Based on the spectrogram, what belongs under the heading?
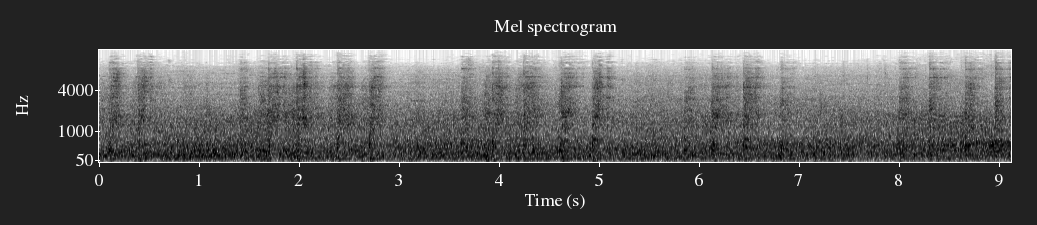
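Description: Freight train of railway tank wagons rolling past close by: a steady rumble of wheels on rail with repeated clicks several times a second as the wheels cross rail joints.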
